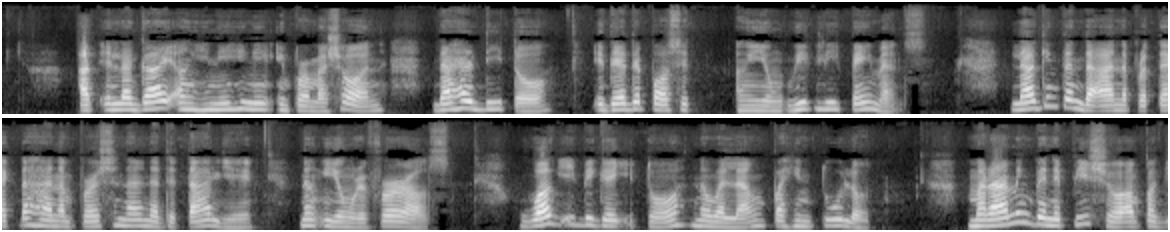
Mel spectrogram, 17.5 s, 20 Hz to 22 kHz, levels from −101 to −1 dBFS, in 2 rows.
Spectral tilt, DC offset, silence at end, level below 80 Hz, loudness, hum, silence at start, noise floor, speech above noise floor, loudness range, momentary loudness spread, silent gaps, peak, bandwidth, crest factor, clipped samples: -4 dB/octave; under 0.1%; 0 s; -70 dBFS; -21 LUFS; none; 0.55 s; -49 dBFS; 29 dB; 3 LU; 16 LU; none; 0 dBFS; 19 kHz; 22 dB; under 0.1%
